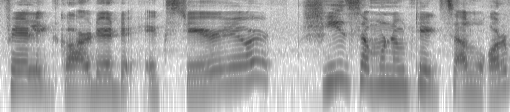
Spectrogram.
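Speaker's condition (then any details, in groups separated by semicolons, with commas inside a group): Spinocerebellar ataxia type 2, SCA2; tongue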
